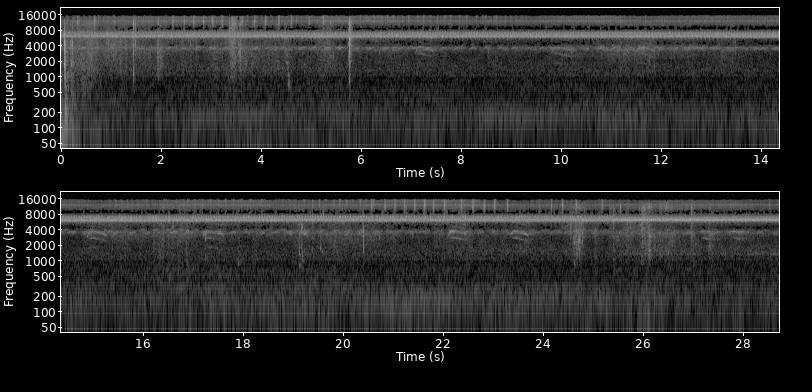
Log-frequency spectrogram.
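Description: Steady, unbroken high-pitched insect chorus, with a few faint short chirps scattered through it and a single sharp click about six seconds in.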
